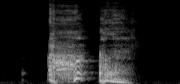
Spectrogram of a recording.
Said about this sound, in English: So, here, hold on. I got a cough. I'm sorry if it's loud.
